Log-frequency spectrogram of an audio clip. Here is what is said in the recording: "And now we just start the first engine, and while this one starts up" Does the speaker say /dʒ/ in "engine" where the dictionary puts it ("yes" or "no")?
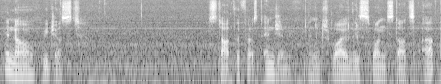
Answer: yes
